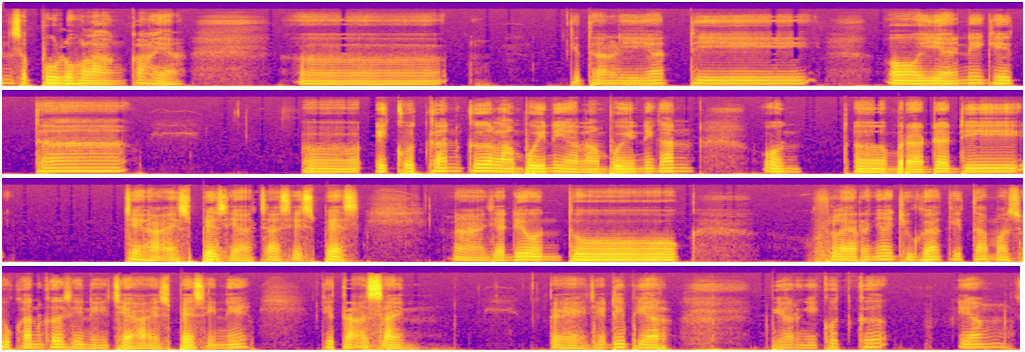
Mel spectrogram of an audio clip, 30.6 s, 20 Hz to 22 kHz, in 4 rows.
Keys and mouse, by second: 5.2 drag, 23.0 click.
